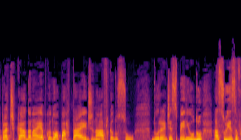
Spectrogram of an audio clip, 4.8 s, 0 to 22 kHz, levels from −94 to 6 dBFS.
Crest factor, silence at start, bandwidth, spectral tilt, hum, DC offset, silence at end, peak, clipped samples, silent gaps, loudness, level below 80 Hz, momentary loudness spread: 16 dB; 0 s; 13 kHz; -4.5 dB/octave; none; under 0.1%; 0 s; -4 dBFS; under 0.1%; none; -19 LUFS; -56 dBFS; 9 LU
